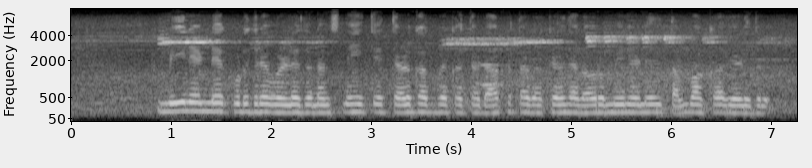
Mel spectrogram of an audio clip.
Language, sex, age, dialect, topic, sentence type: Kannada, male, 18-24, Central, agriculture, statement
